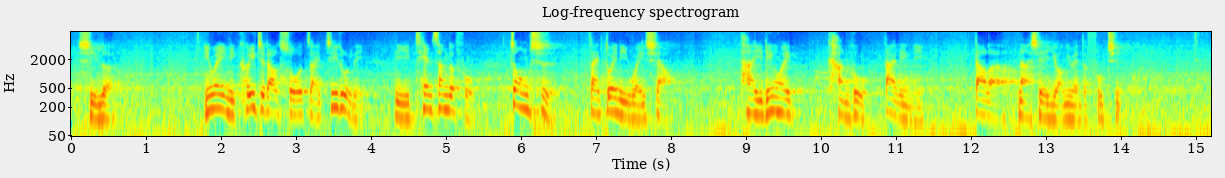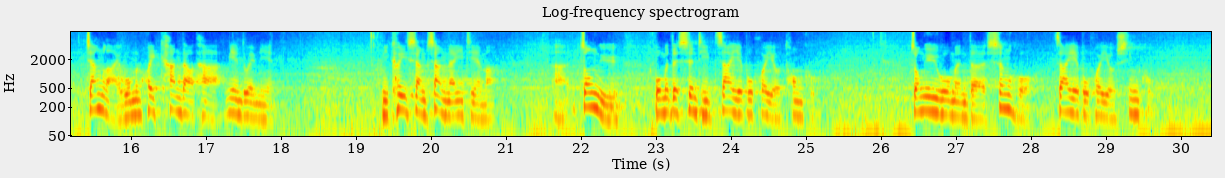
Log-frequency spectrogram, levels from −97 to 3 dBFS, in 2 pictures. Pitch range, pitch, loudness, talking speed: 115-160 Hz, 135 Hz, -25 LUFS, 185 characters per minute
